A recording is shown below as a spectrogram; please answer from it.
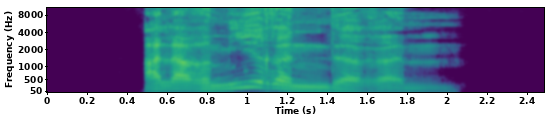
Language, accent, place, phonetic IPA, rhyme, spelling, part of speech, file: German, Germany, Berlin, [alaʁˈmiːʁəndəʁəm], -iːʁəndəʁəm, alarmierenderem, adjective, De-alarmierenderem.ogg
- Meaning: strong dative masculine/neuter singular comparative degree of alarmierend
